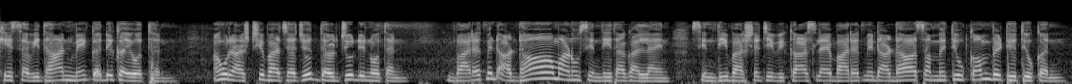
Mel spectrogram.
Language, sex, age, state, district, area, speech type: Sindhi, female, 30-45, Rajasthan, Ajmer, urban, spontaneous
